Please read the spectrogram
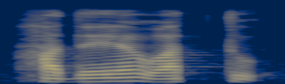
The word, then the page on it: hadayavatthu: Pali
